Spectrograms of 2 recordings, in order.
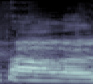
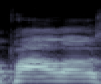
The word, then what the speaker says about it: Paolo: We got GIANNI PAOLO in the place, man. Hey, man. Thank you How for was the coming through. pronunciation? Yeah, it's good. It's perfect. Yeah. Sometimes Paolo, Paulo.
